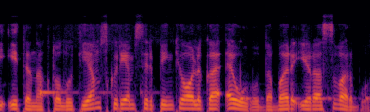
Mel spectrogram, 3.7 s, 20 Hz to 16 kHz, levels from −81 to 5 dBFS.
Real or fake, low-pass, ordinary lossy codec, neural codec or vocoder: real; 7.2 kHz; Opus, 16 kbps; none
